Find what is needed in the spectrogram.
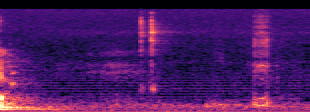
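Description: A couple of faint clicks about a second in, and another near the end, from someone working a computer, over quiet room tone.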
